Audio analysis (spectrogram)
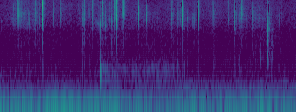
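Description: Long orange fingernails tap rapidly on a small, full glass nail polish bottle of mauve polish held between the fingers. The result is quick, bright, high-pitched clicks over a steady low background hum.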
